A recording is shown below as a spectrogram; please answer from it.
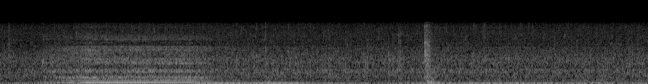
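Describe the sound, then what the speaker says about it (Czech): Steady rain in The Sims 2 game hisses as a continuous broadband wash, fairly loud and even, with a low rumble early on and a single brief sharp tick partway through. "proč chceš furt řešit, že prší"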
